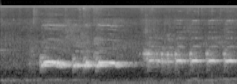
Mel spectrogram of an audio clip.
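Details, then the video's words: Two zebra dove phrases answer each other. A rolling, burbling coo of about a second and a half is followed at once by a slightly higher, pulsed coo, over a soft low hum. "suara perkutut bersautan langsung bikin nyaut"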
